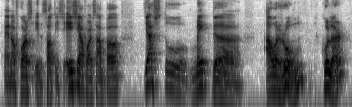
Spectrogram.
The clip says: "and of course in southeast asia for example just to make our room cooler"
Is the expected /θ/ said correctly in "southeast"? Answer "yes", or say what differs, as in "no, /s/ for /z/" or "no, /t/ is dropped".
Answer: no, /t/ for /θ/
